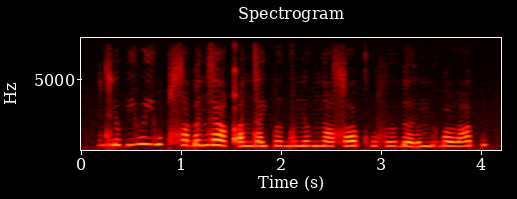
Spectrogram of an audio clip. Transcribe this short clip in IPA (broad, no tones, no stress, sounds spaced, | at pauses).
d r ɵ p j ɯ j u p sˤ ə ɠ ə n z a qʼ ə n d a j p ə ɡ u n ɵ ɡ n ɜ sˤ ɵ kʷʰ ə f ɵ ɠ ɜ ɾ ɵ m b ɵ ɠ u ðˤ ɜ kʷ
